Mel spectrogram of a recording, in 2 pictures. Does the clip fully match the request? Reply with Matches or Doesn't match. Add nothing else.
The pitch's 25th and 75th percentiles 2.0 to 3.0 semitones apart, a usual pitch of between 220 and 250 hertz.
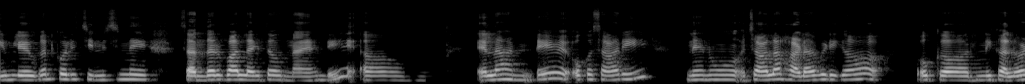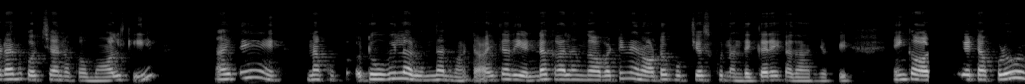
Doesn't match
